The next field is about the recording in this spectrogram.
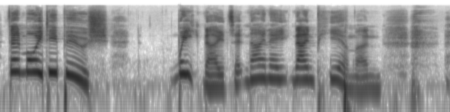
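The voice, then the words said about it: Put-on British woman's accent. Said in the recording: “that was an okay British accent. ... You make a really good British lady. ... your British lady accent is terrific. ... You're a terrific British lady. You're a regular Mary Berry.”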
